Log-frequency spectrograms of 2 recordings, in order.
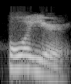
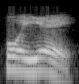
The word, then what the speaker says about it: foyer: It's not pronounced foyer. It's pronounced foyer. It sounds so fucking stupid calling it a foyer. It's a foyer. It's a fucking French word.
